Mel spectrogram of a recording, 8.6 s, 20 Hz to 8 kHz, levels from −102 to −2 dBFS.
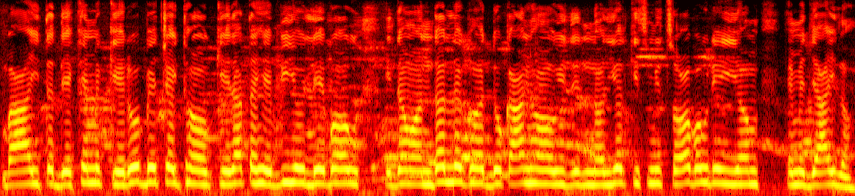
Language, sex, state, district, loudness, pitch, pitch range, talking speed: Bajjika, male, Bihar, Vaishali, -22 LUFS, 210 Hz, 200-220 Hz, 195 wpm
